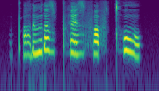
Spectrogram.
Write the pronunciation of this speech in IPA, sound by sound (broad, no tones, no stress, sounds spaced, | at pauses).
pʼ a̤ ɾ ɯ ɾ ʌ z pʰ ɛ z f a f tʰ o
